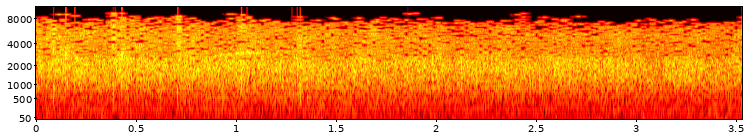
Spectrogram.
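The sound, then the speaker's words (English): A crowd claps steadily, a dense, even wash of applause that holds at a constant loudness for the whole few seconds with no voices rising above it. “Give you guys a round of applause.”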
